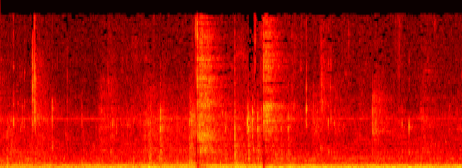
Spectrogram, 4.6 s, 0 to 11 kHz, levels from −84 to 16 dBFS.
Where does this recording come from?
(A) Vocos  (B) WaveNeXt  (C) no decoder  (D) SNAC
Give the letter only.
C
